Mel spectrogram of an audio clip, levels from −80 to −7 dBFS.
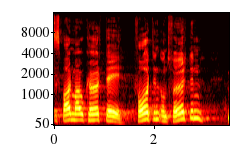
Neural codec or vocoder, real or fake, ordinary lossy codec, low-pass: none; real; none; 14.4 kHz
